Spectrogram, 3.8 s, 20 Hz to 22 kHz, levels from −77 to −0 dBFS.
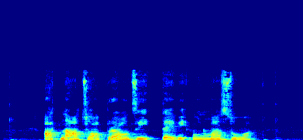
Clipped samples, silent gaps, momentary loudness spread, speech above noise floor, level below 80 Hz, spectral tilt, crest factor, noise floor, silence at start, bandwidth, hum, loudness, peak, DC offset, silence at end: under 0.1%; none; 6 LU; 34 dB; -58 dBFS; -6 dB/octave; 16 dB; -58 dBFS; 0.55 s; 11.5 kHz; none; -25 LUFS; -8 dBFS; under 0.1%; 0.6 s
